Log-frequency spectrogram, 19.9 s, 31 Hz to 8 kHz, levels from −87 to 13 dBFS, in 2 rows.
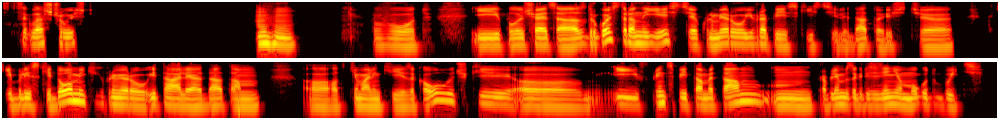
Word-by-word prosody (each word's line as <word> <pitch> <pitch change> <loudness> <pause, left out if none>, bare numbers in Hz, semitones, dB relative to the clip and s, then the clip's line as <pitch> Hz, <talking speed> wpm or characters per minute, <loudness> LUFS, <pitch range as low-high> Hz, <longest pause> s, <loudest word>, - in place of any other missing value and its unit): Соглашусь. 125 0 0 1.7
Мгм, 130 -4 +1 0.8
вот 110 -2 -5 0.4
и 115 0 +2
получается, 110 -1 +4
а 110 - +5
с 125 - -8
другой 130 +8 +4
стороны, 140 -8 +4
есть, 135 +5 0
к - - 0
примеру, 130 +2 +2
европейские 110 -5 -1
стили, 105 0 -11
да, - - -1
то - - -8
есть, - - -9
э, 100 +1 -1 0.4
такие 110 - -5
близкие 110 -1 -2
домики 170 +2 +4
к 135 - -21
примеру: 120 -4 +2
Италия 110 -2 +3
да 110 +1 +1
там, 105 0 -4 0.5
э, 100 -1 -1
такие 110 +2 -6
маленькие 105 -1 -1
закоулочки, 135 - -3
э, 105 -2 -1 0.2
и 120 -2 +3
в 105 -1 -25
принципе, 140 -3 -2
и - - -14
там 115 +1 +2
и - - +1
там, 155 +9 +2
м, 110 -2 -3
проблемы 120 +1 -1
загрязнения 115 +1 -2
могут 115 +1 -3
быть. 105 -2 -8
115 Hz, 130 wpm, -24 LUFS, 105-125 Hz, 1.7 s, а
